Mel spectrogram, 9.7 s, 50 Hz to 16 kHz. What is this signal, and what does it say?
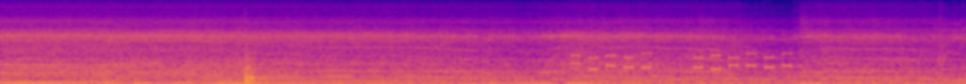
DTMF, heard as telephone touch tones, dialled by machine, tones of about 80 ms, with room echo and street noise. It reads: 01846 427949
